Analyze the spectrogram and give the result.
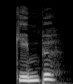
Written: gimpe

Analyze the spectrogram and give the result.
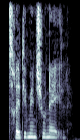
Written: tredimensional

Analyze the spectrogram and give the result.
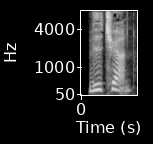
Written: hvidtjørn

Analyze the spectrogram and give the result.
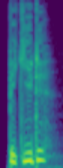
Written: begitte

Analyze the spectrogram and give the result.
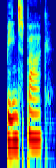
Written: benspark

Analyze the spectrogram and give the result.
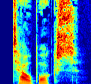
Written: tagboks

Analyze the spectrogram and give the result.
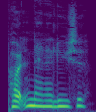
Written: pollenanalyse

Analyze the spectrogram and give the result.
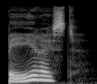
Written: bagerist

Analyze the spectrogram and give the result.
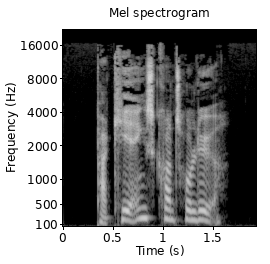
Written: parkeringskontrollør

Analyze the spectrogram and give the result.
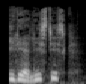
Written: idealistisk

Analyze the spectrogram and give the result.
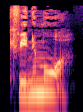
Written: kvindemord

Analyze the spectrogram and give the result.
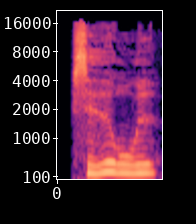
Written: siderude

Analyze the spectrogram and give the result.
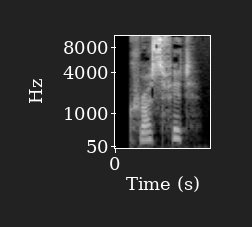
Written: funktionel

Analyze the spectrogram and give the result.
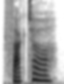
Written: faktor

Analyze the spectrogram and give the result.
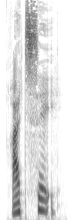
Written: retssag

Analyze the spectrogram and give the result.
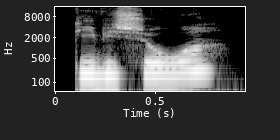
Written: divisor

